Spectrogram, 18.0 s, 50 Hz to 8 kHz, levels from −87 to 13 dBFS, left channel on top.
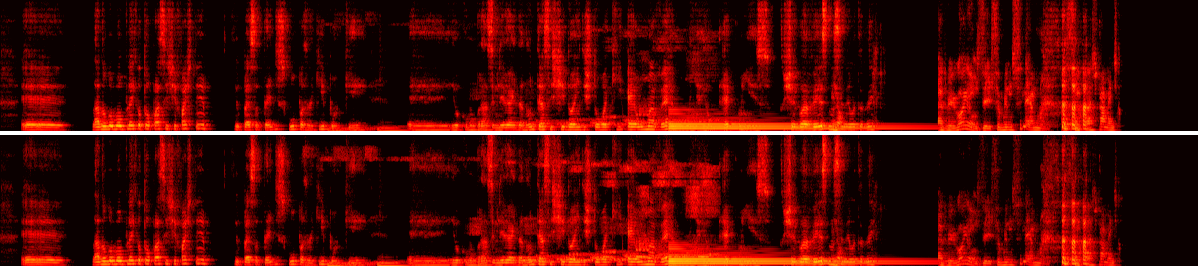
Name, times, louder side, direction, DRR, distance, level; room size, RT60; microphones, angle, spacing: voice 1, 0.3-1.0 1.4-3.1 3.5-5.5 6.1-13.2 15.6-16.4, left 2 dB, ahead, 1.0 m, -34 dB
sound 1, 4.5-10.8, right 8 dB, 80° right, 0.4 m, -44 dB
Bass guitar, 10.0-14.1, right 2 dB, 30° right, 0.7 m, -30 dB
voice 2, 14.1-16.8, left 5 dB, 45° left, 0.5 m, -40 dB
13.0 x 8.5 x 2.5 m
head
